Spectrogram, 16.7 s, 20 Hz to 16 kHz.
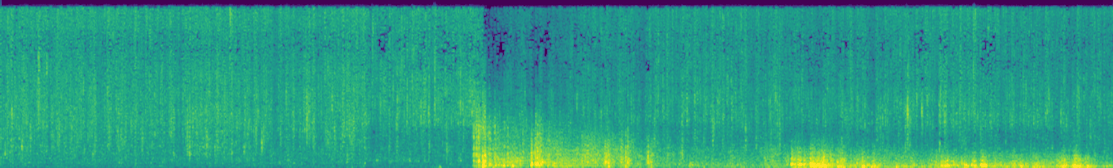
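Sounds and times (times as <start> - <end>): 
steady rain: 0.0 - 16.7
rolling thunder: 7.1 - 16.7.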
